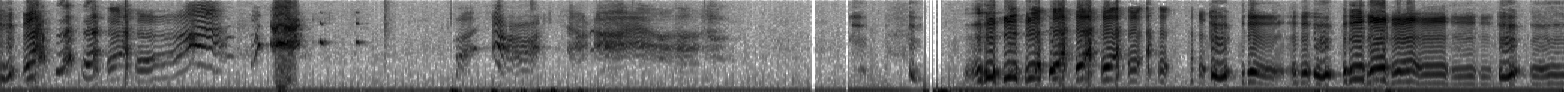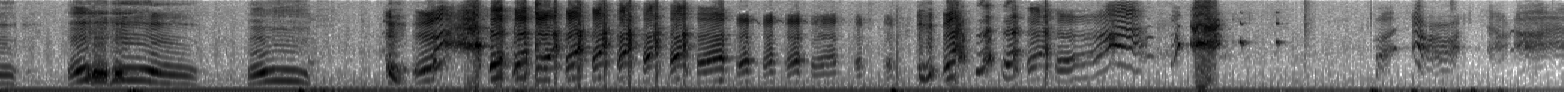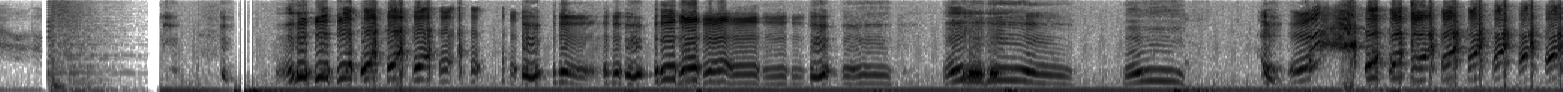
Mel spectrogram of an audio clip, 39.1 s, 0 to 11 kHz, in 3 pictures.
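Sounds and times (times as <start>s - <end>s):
baby laughing: 0.0s - 2.8s, 3.8s - 6.1s, 8.0s - 15.3s, 16.2s - 23.5s, 28.4s - 35.6s, 36.6s - 39.0s.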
